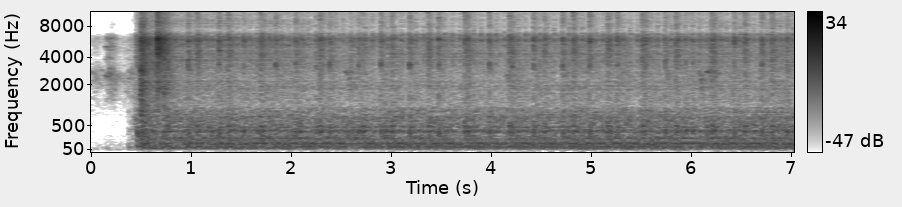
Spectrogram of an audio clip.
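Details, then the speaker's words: Jawa 360 two-stroke with AR-3 rotor ignition/generator, rotor 3–4 mm misaligned with windings, giving just over 6 V at idle; brief crank, catches into even steady two-stroke beat with no misses, crows in background; engine runs fine. "Vape ei ole kõige paremini oma rootori ja mähistega joondus, aga mootor läheb tööle, hästi töötab, tuled ka mingisugust töötavad, kuigi ta ei anna tühikäigul nii palju voolu välja, kui oleks vaja, et tühikäigul mõõdetud natuke üle 6 voldi pööret ja natuke rohkem."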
